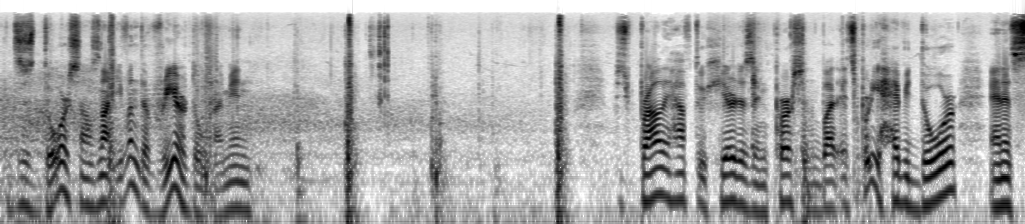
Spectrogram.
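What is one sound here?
A car door handle clicks as the door opens.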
